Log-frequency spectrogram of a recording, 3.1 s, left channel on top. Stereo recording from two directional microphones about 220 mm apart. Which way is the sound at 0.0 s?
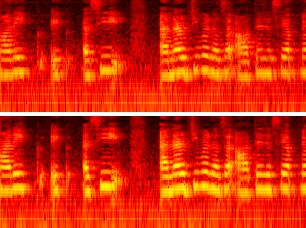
45° right (ahead or behind).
